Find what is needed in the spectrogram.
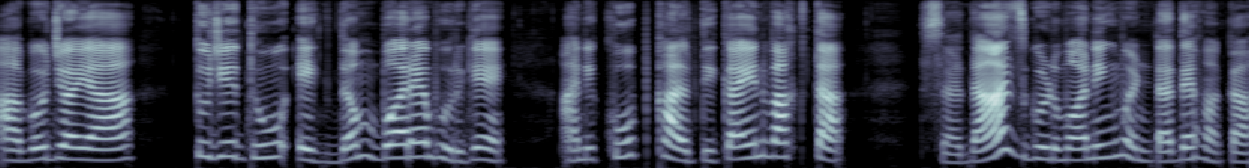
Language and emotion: Goan Konkani, happy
